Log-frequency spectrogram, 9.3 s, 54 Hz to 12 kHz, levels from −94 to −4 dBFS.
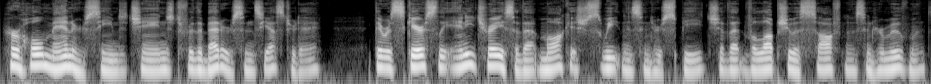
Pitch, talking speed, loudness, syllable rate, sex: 140 Hz, 185 wpm, -21 LUFS, 5.7 syllables/s, male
